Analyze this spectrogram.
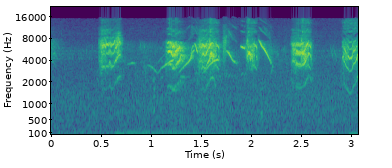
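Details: Double-collared seedeater singing 'tui tui', accompanied by female chirps for rousing a male: bursts of buzzy high twitter and thin, curving whistles, repeated about every half second over steady background noise.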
